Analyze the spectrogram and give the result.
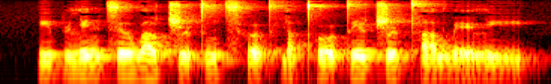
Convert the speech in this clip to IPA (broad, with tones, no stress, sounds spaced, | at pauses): i˥˩ p y˩ l i˥˩ n t͡s ɹ̩˧˥ w ä˧˥ ʈ͡ʂ ɻ̩˨˩ t̪ ə˦ n t͡sʰ ɤ̰˨˩ t̪ʰ j ä˦ t̪ʰ o̰˨˩ ʊ̯ t̪ i˥˧ ʈ͡ʂ ɻ̩˥˩ t̪ʰ ä˧˥ ɻ w ḛ˨˩ ɪ̯ l i˥˩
